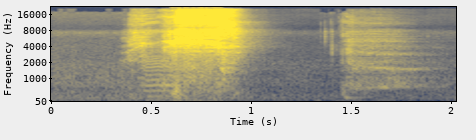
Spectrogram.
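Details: Mou in a sneezing and nose-blowing challenge: a single loud, explosive sneeze followed by a softer hissing breath out; sneeze.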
